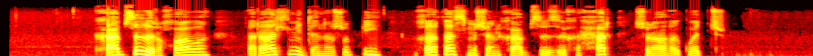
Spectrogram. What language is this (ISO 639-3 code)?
kbd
